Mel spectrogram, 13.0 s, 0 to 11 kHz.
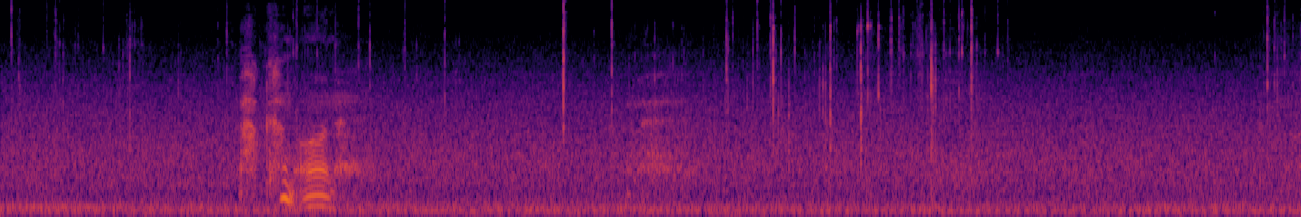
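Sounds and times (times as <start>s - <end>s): camp gear clicking: 0.0s - 4.7s, 5.5s - 10.1s, 12.6s - 13.0s
low outdoor rumble: 0.0s - 13.0s.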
